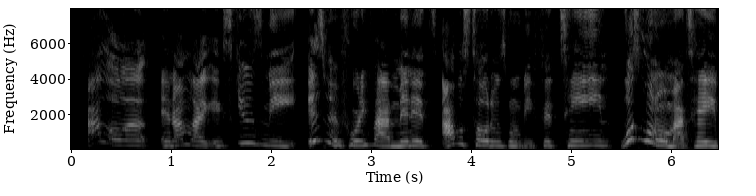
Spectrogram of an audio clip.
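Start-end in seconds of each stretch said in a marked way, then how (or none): none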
